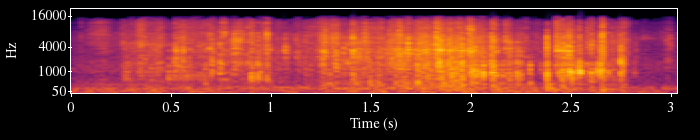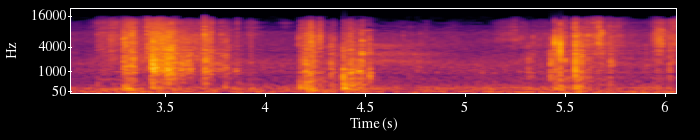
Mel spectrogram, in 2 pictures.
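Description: Hands rummaging through a cardboard box of small loose items such as stones and jewelry: scattered clicks and knocks, with a stretch of rustling about two seconds in.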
